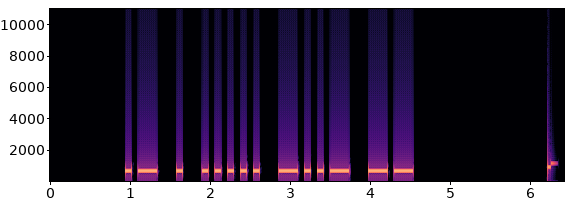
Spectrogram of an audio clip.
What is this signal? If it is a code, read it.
Morse code, heard as a keyed tone, about 15 wpm, 700 Hz. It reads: AE5XM
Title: USA Call Signs - 5 Characters - 4x Character Spacing - 15wpm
